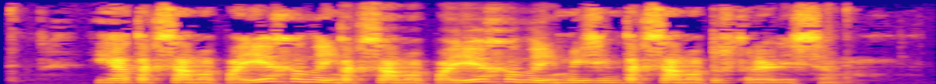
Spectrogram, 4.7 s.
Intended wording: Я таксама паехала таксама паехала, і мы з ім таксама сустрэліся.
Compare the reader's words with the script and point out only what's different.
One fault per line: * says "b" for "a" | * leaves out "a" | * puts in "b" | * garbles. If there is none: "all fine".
all fine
